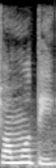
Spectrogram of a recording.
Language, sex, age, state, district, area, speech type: Bengali, female, 18-30, West Bengal, Purulia, urban, read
